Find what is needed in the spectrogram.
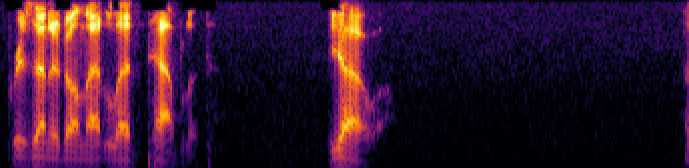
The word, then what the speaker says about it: Yahowah: If you can say Torah, you can pronounce Yahowah. If you know how to pronounce the Hebrew verb that means to be, to exist, Hayah, you can pronounce Yahowah.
